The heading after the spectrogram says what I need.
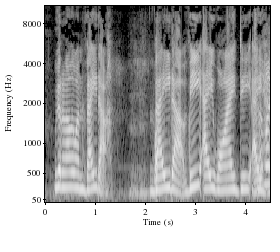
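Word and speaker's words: Vaydah: Vader. V-A-Y-D-A-H. Is that like Darth Vader? Vader? Well, it's spelt differently. This is V-A-Y-D-A-H, so it's Vader.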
